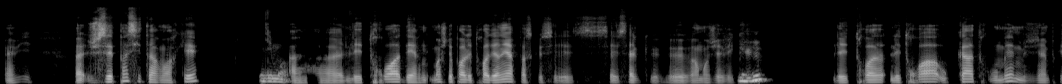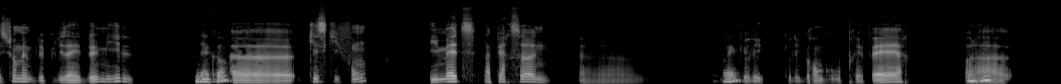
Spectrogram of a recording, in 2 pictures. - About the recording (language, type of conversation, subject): French, unstructured, Que penses-tu de la transparence des responsables politiques aujourd’hui ?
- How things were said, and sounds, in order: other background noise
